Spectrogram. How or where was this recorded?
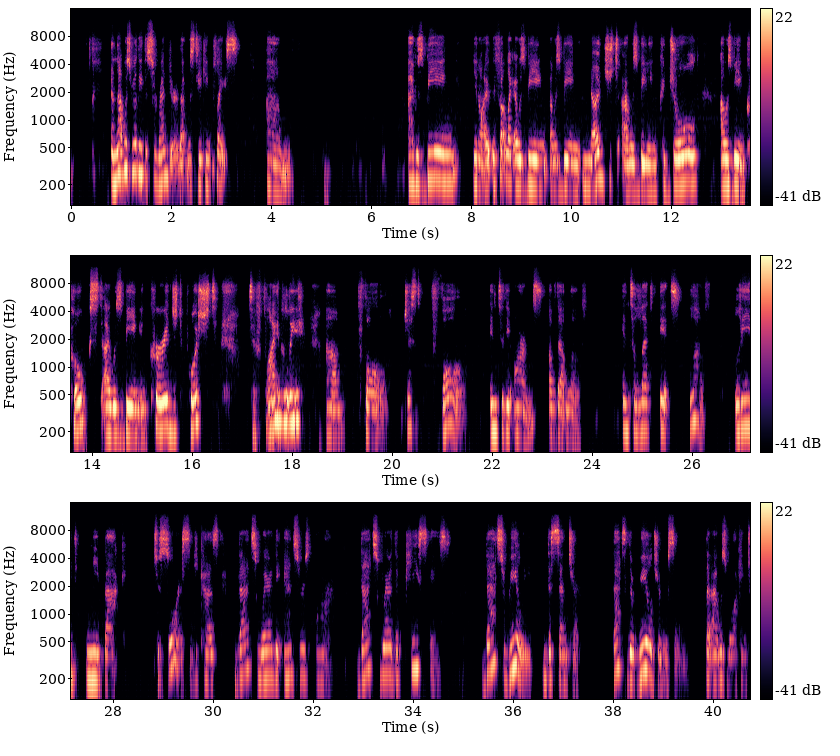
video call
